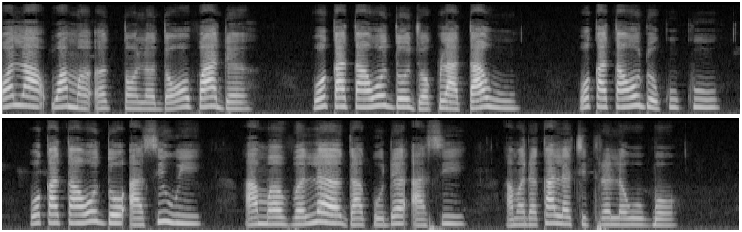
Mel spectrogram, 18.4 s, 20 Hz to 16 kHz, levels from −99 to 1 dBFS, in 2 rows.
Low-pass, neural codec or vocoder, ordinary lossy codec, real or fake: 14.4 kHz; none; AAC, 48 kbps; real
